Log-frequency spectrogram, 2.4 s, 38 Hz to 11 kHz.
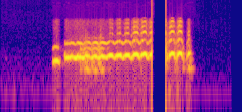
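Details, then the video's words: Tawny owl calling at night at 23:26 CET on 29 January 2021 while visiting nest box 2 in De Mortel, a drawn-out wavering hoot with rich overtones that breaks off and ends in a short quavering tail, with two sharp clicks. "Bosuil bezoekt uilenkast 2, roept 23:26 CET"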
